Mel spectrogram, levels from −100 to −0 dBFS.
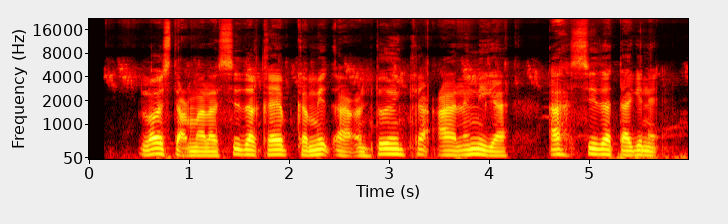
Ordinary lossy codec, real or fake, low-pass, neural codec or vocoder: none; real; none; none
